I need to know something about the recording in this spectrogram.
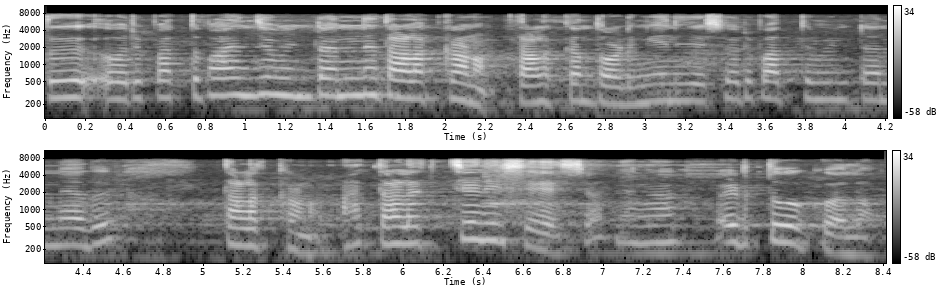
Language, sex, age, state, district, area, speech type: Malayalam, female, 45-60, Kerala, Kasaragod, urban, spontaneous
